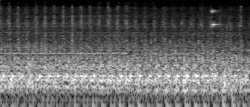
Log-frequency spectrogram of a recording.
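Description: A sewing machine stitching along a Westalee crosshair ruler template, a fast steady mechanical chatter running continuously at close range, with no voices.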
